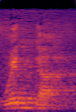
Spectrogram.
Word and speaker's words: window: Cockney schwa is pretty open anyhow, like, but it's winda, not window.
